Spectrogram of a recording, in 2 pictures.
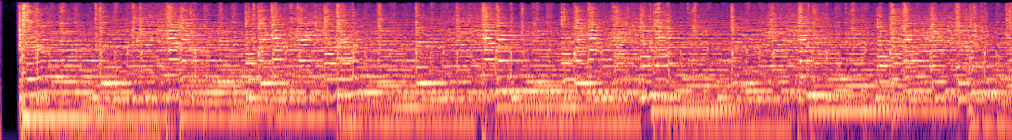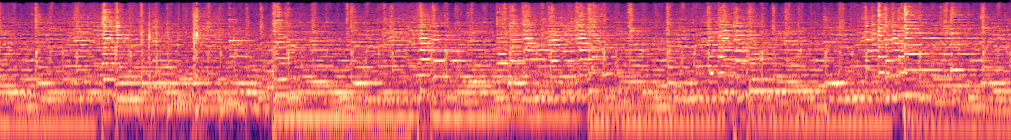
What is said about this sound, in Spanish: Vámonos con una rumba que está en el disco de …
